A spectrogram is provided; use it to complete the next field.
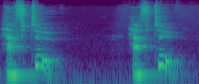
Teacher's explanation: the v sound can be f sound. So you say have to.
